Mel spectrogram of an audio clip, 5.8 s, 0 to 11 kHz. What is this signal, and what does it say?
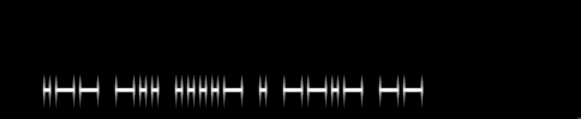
Morse code, heard as a keyed tone, about 24 wpm, 700 Hz. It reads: WD4EQM
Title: Speed Racing - USA 2x3 Call Signs 20wpm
